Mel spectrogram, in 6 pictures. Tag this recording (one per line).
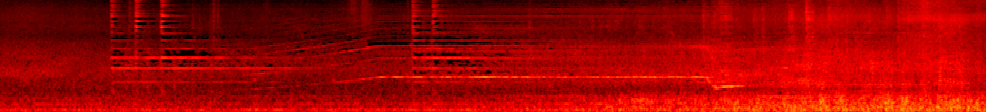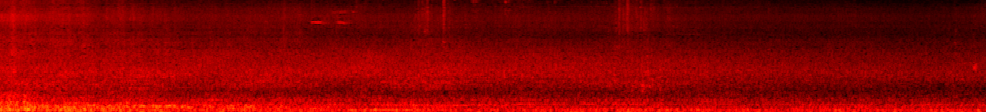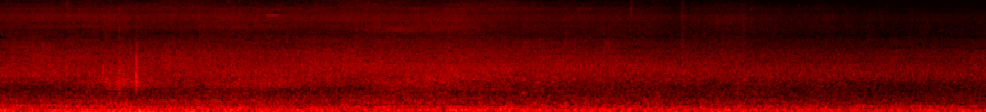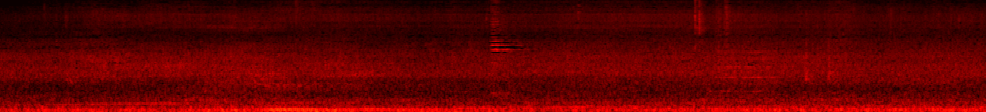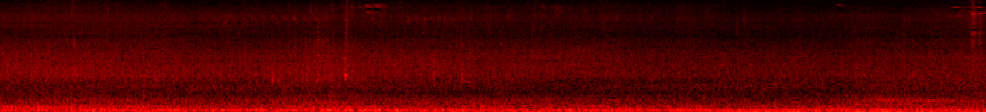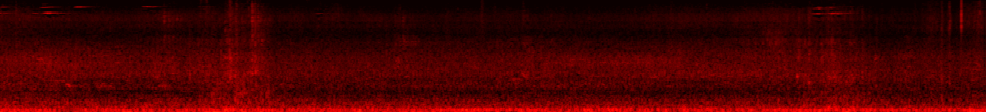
boston
field-recording
mbta
stereo
subway
t
train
